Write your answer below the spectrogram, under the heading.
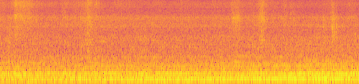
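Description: Supermarket ambience: a steady low hum with a few faint clicks.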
